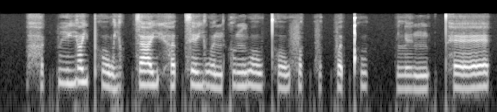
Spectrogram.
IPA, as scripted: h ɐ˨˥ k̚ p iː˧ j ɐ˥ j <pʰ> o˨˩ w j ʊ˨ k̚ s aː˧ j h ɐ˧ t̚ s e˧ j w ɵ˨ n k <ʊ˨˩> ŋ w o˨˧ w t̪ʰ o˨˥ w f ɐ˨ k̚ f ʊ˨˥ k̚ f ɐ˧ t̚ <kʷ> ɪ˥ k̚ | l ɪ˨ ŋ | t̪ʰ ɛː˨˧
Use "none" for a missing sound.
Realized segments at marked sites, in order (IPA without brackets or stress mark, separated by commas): pʰ, ʊ˨˧, kʷʰ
